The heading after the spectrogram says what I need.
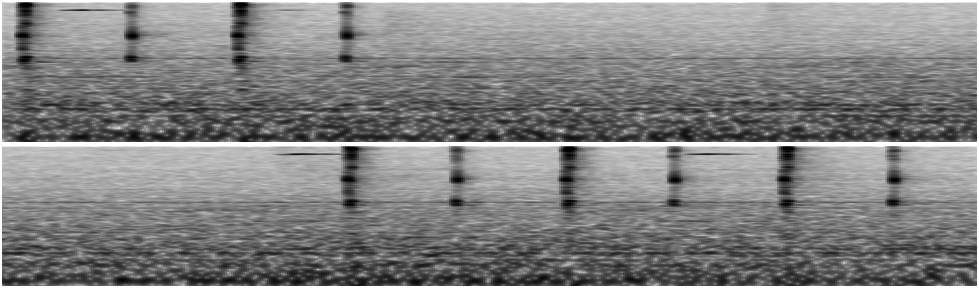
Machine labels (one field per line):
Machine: valve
